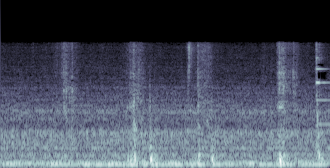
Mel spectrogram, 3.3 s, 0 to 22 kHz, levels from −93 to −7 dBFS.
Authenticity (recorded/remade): recorded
